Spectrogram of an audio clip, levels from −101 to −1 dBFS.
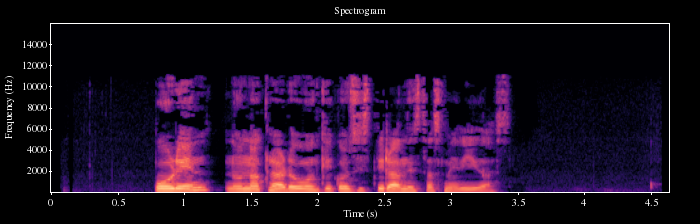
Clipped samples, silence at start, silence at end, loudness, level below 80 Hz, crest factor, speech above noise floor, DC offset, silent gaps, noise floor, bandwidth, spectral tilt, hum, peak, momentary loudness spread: under 0.1%; 0.8 s; 1.3 s; -22 LUFS; -76 dBFS; 18 dB; 54 dB; under 0.1%; none; -76 dBFS; 11.5 kHz; -5 dB/octave; none; -4 dBFS; 13 LU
